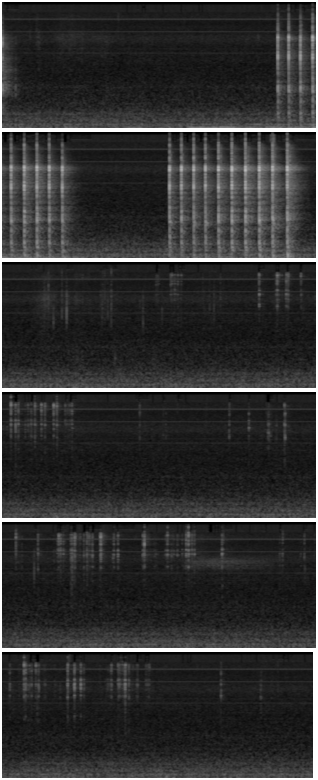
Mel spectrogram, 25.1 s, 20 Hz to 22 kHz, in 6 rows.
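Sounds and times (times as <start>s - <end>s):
rapid metallic clicks: 3.6s - 5.2s, 6.4s - 8.2s.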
